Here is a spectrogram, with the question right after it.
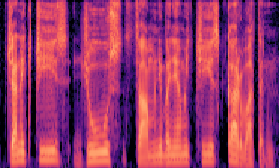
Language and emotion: Kashmiri, neutral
